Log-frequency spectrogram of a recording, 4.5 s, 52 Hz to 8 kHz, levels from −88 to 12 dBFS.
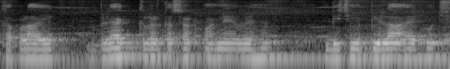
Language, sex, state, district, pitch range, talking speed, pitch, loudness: Hindi, male, Bihar, Purnia, 110-115 Hz, 185 wpm, 115 Hz, -24 LUFS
